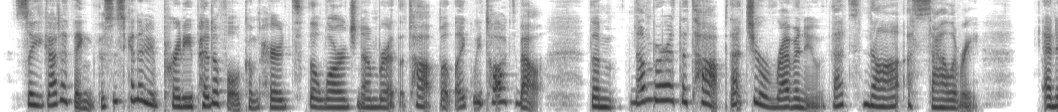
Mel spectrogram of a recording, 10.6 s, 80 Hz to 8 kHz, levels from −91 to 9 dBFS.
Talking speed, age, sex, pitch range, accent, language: 215 wpm, 10-29, female, 210-270 Hz, American, English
